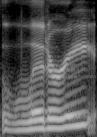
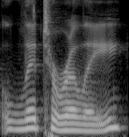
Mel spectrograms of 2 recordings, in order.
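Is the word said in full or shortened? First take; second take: shortened; full. First: The word is shortened, like 'littery'. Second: The word is said in full. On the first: A young child says it this way. The speaker calls it wrong. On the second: This is the usual way to say it. The speaker calls it right.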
